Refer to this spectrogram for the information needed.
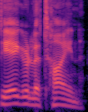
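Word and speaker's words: Jägerlatein: Erica says, the last syllable of the German word Jägerlatine is pronounced Clementine. Aha! So it's Jägerlatine.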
